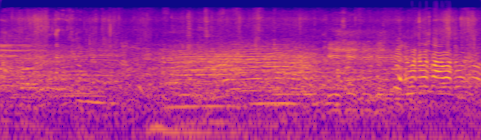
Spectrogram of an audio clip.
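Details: Cattle at a market in Indonesia, several calling together: long, low, drawn-out moos overlapping one another, with a rougher, wavering bellow near the end and constant crowd noise behind.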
